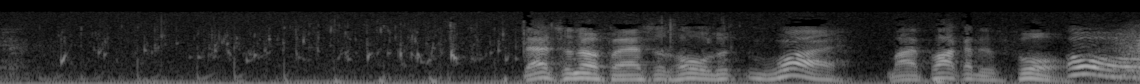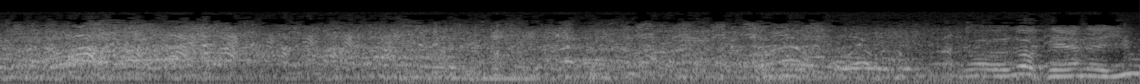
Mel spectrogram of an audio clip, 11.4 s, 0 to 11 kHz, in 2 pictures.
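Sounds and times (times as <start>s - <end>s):
liquid pouring from a jug: 0.0s - 3.7s
speech: 2.6s - 6.5s, 10.7s - 11.3s
laughter: 5.6s - 11.3s.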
